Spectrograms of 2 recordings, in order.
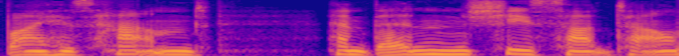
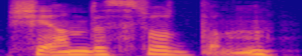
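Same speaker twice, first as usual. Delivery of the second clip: ordinary delivery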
